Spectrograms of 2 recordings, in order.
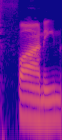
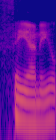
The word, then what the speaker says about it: Fani: Of course, Fulton County District Attorney Fani Willis pronounced Fani, not Fanny, like uh, I originally thought.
